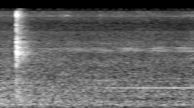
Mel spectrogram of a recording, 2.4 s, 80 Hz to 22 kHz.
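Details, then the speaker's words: Window AC after fan motor noise repair: steady even hum from compressor and fan with no rattle, scrape or squeal; runs quietly and healthy, meter reading about 5.34. "को देखें motor की कोई आवाज नहीं आ रही है"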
